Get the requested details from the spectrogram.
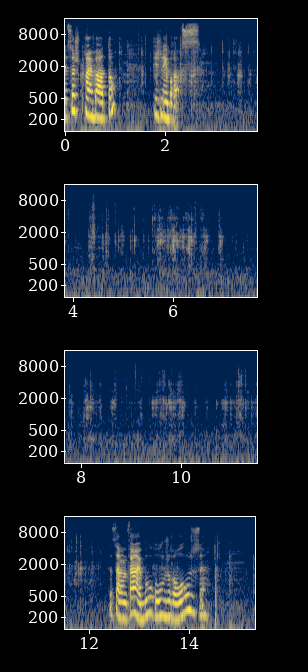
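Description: A wooden stick stirs paint, scraping and tapping softly against a plastic cup.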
